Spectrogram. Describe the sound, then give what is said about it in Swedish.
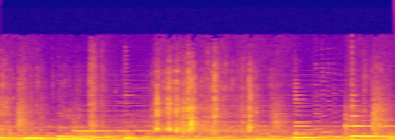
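A match is struck to light a candle, with short rough scraping bursts and a brief crackle, over a steady low humming drone. No one speaks. “Ljuset som jag faktiskt ska tända nu igen.”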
